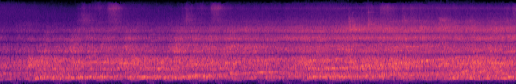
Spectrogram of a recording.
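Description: Air-resistance rowing machine's fan flywheel whirring steadily under continuous rowing.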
